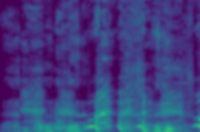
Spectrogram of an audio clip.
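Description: Two men laughing together in a quick run of short laughs.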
